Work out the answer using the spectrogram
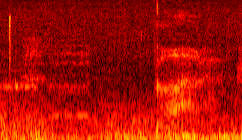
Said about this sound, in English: I hate the rain. Get the umbrellas.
